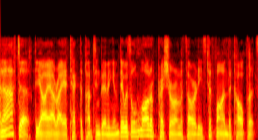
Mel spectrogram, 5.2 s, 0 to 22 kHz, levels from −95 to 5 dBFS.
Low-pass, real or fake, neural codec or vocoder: 7.2 kHz; fake; codec, 16 kHz, 4 kbps, FunCodec, trained on Chinese and English, 50 frames a second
